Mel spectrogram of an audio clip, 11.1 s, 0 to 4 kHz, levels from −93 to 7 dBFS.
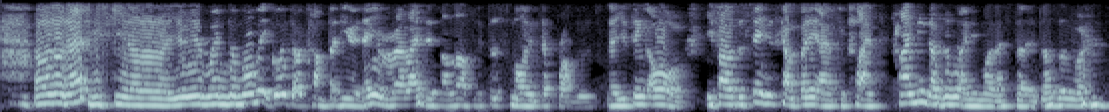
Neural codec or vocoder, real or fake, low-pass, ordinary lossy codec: none; real; 3.6 kHz; none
